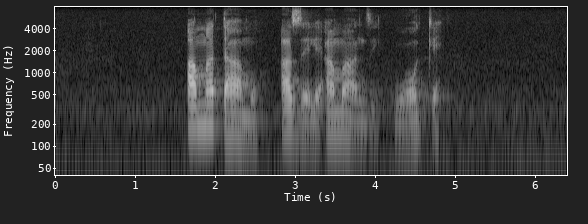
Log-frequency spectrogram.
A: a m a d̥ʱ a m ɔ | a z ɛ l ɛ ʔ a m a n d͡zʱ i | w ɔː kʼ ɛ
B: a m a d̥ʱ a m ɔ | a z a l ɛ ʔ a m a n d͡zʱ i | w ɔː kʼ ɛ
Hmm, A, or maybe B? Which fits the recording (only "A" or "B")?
A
